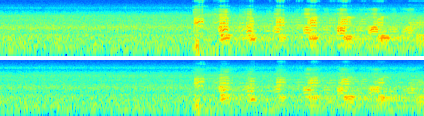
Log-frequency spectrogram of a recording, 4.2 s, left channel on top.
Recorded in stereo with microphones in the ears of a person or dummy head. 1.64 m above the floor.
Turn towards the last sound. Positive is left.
turn(degrees=45)  # may be behind; listen again after turning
